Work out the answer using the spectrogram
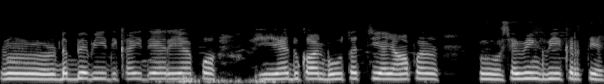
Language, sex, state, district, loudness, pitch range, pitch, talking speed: Rajasthani, male, Rajasthan, Churu, -15 LUFS, 245-265 Hz, 260 Hz, 190 wpm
